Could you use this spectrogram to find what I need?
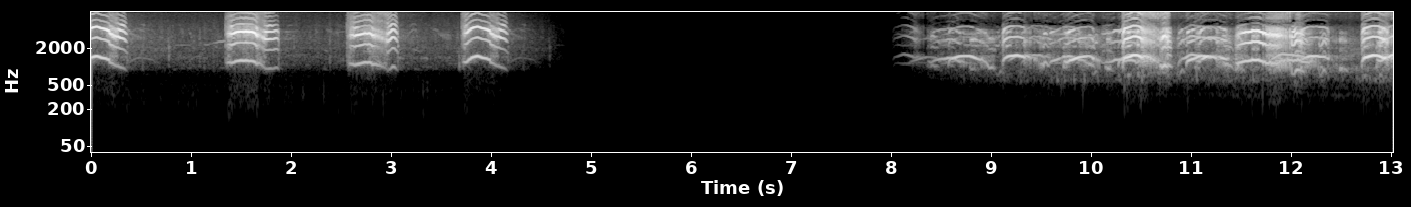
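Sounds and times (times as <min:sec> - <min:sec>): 
northern lapwing flock calls: 0:00.0 - 0:00.6, 0:01.3 - 0:01.9, 0:02.6 - 0:04.2, 0:08.1 - 0:13.0.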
